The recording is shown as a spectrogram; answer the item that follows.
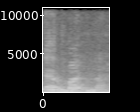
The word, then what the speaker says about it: hermana: And your sister will be hermana.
